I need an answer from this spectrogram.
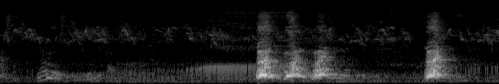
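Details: Schipperke named Flash defends his steak bone outdoors in a back yard; a person's voice is heard at the start, then a rapid run of three barks followed by one more bark a second later.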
